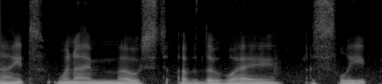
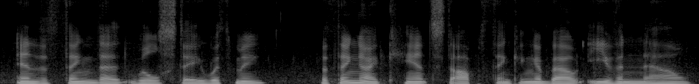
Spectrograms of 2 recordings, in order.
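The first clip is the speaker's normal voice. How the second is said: ordinary delivery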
